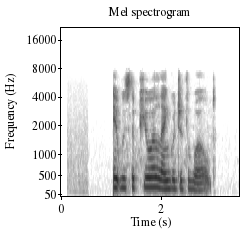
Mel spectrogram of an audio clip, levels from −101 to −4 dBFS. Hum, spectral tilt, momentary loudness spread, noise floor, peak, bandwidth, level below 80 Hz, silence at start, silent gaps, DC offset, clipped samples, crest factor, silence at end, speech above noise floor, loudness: none; -5 dB/octave; 9 LU; -84 dBFS; -14 dBFS; 7.6 kHz; -70 dBFS; 1.05 s; none; under 0.1%; under 0.1%; 18 dB; 0.5 s; 56 dB; -29 LUFS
